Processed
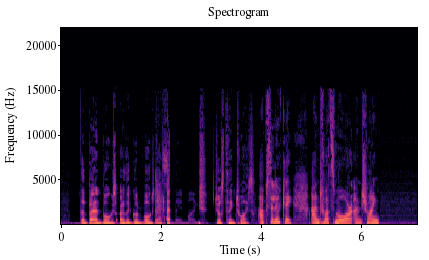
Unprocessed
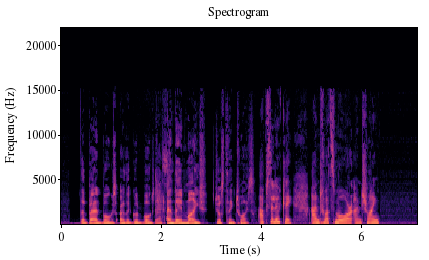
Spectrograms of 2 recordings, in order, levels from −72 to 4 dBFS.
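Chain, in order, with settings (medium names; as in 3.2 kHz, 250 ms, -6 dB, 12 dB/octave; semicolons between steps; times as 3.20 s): 2.16–2.75 s: gate -4 dBFS, range -26 dB; trim -1.5 dB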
